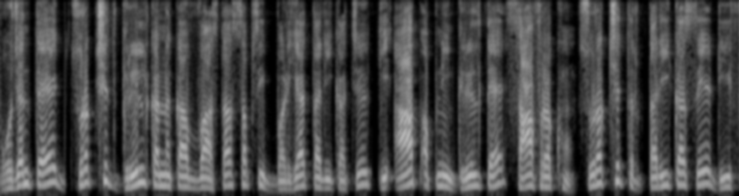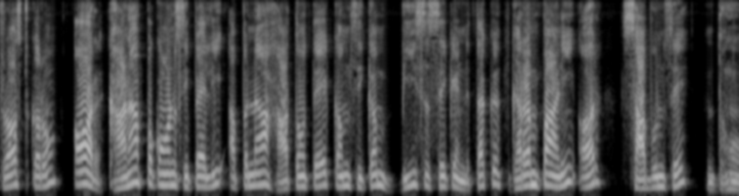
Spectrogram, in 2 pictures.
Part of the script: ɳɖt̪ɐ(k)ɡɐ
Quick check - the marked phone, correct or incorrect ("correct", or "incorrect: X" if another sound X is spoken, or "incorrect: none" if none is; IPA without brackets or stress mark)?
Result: correct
